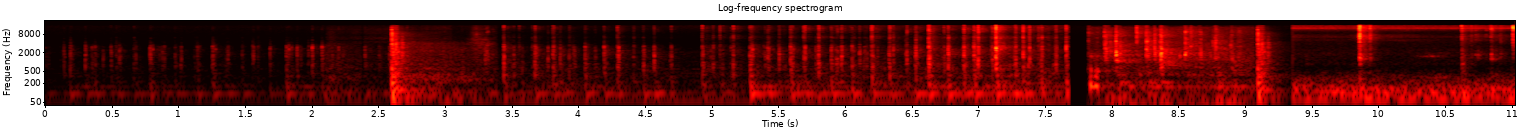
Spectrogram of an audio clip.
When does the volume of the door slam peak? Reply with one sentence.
The volume of the door slam peaks at 3 seconds.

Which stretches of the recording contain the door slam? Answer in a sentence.
The door slam can be heard from 2.1 to 3.4 s and from 8.6 to 9.3 s.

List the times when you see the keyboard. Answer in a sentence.
You can hear the keyboard from 0.0 to 10.9 s.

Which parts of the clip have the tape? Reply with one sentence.
The tape can't be heard in this clip.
